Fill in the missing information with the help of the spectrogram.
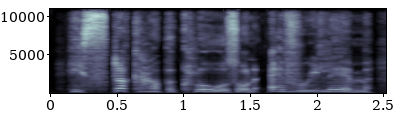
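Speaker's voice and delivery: plain reading voice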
